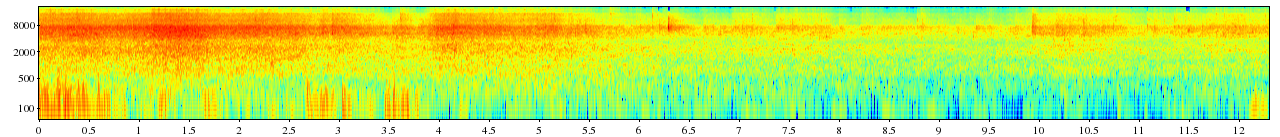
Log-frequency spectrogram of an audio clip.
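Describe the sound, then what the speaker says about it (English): Strong gusts from Tropical Storm Nicole roar outdoors as heavy, continuous wind noise with the rush of surf beneath, loudest at the start and then easing to a steady, slightly quieter blow. "There's a big gust."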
